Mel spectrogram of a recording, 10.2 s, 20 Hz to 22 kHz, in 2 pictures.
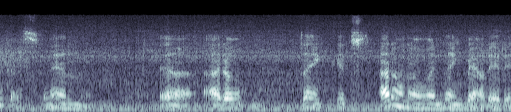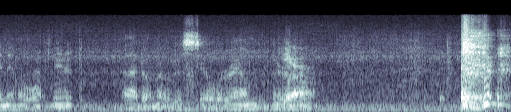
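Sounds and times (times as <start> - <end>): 
speech: 0.1 - 8.4
person coughing: 9.7 - 10.2.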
